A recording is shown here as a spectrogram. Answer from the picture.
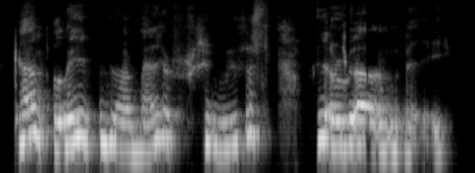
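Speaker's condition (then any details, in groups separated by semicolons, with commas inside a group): Generalized dystonia; generalized, leg weakness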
